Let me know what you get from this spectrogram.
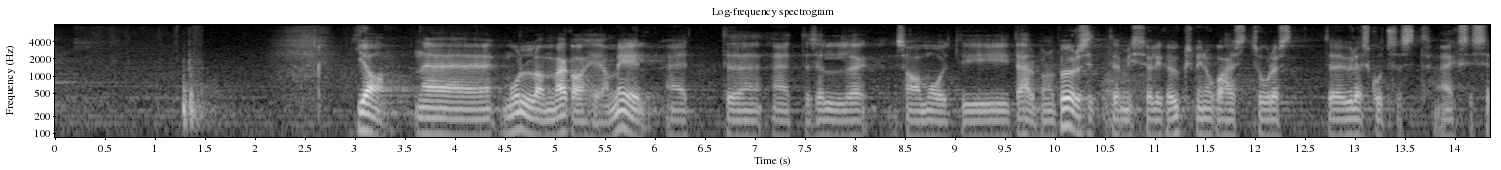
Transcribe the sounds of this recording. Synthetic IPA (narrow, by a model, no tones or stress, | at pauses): jɑː | mulːo̞nvæɡ̥ɑhe̞ɑme̞ːlet̪ | et̪ːe̞se̞le | sɑmɑmo̞ːd̪̥it̪æɦe̞lepɑnupø̞ːɾɑsit̪ːˑemiso̞lʲikɑyksminukɑɦe̞st̪suːɾe̞st̪ | yle̞skut̪sest̪e̞ksis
